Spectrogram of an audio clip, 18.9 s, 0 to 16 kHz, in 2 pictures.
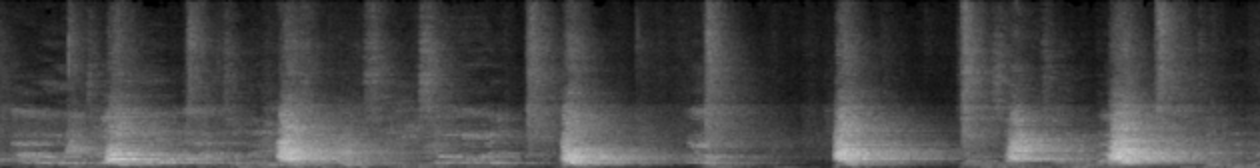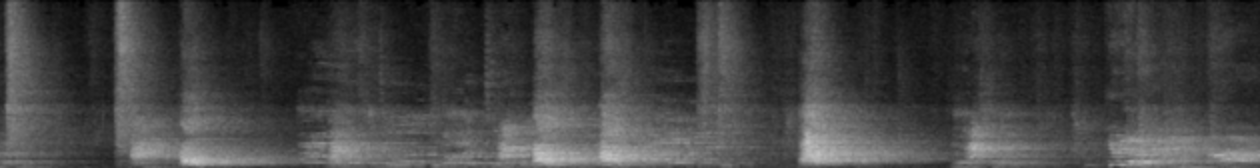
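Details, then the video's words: Rottweiler aged ten months during 360 protection foundation work, barking in a rapid, uneven series of sharp, rough barks about every one to two seconds, overlapped by a handler's spoken commands. "Rottweiler Zorro 10 Months Old 360 Protection the Foundation"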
